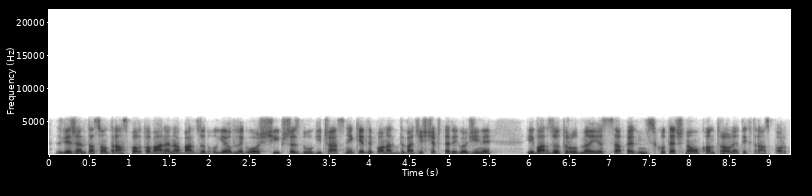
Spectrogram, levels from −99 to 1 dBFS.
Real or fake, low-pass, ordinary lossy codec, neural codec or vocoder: fake; 5.4 kHz; Opus, 24 kbps; codec, 16 kHz, 0.8 kbps, ZipCodec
